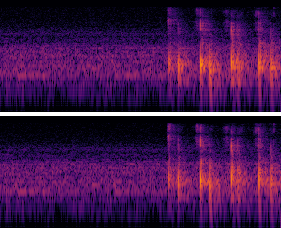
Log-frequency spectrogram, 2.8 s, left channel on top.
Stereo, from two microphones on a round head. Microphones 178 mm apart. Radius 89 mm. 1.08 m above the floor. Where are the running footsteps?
25° right (ahead or behind), 1.9 m; by 2.8 s 15° right (ahead or behind), 1.5 m.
